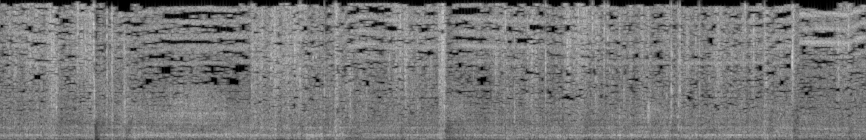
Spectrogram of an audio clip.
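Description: Electric hand blender running steadily in a steel bowl of mango, milk and ice cubes. Irregular clicks and clatter come from the ice knocking against the blade and bowl as it is crushed.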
